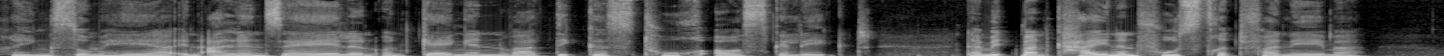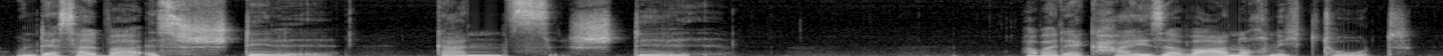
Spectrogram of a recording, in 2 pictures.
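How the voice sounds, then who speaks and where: Slow dramatic woman reading a fairy tale. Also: on the low side, steady tone, no echo, clean studio sound. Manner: slow, dramatic, drops to whispers. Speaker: storyteller.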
